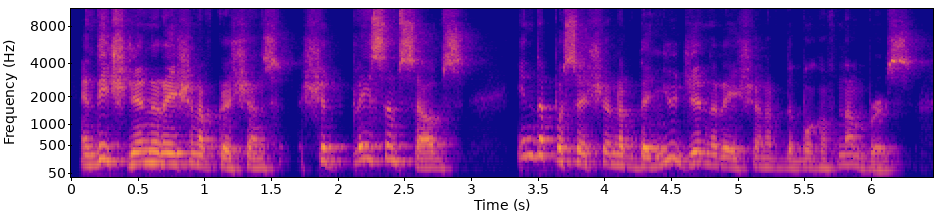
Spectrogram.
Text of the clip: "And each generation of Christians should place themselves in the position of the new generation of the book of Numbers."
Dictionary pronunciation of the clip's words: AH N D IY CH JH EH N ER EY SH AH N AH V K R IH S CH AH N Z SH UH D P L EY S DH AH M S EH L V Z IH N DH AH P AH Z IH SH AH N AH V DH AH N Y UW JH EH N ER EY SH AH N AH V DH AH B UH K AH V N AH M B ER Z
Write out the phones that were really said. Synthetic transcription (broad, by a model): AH N D IY CH JH EH N ER EY SH AH N AH V K R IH S CH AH N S SH UH D P L EY S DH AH M S EH L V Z IH N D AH P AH S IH SH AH N AH V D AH N Y UW JH EH N ER EY SH AH N AH V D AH B UH K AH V N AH M B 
